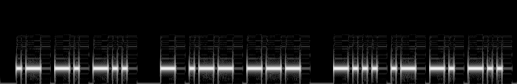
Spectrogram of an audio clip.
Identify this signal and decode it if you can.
Morse code, heard as a keyed tone, about 25 wpm, 750 Hz. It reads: AND TWO BAND
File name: Archive / 25 WPM / 25WPM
